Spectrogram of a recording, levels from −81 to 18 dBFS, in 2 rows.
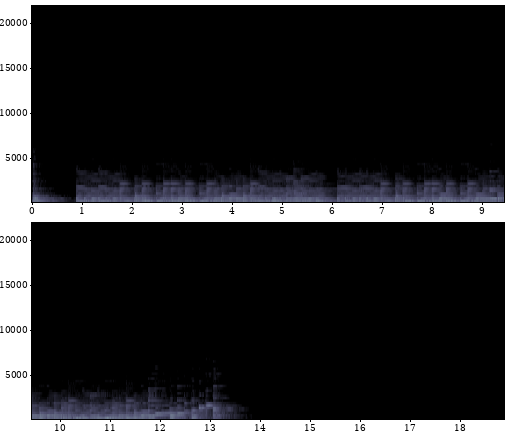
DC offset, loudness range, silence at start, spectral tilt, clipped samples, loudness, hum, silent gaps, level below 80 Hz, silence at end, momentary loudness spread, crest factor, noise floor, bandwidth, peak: under 0.1%; 4 LU; 0 s; -7 dB/octave; under 0.1%; -42 LUFS; none; none; -58 dBFS; 5.35 s; 5 LU; 16 dB; -87 dBFS; 6.4 kHz; -26 dBFS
